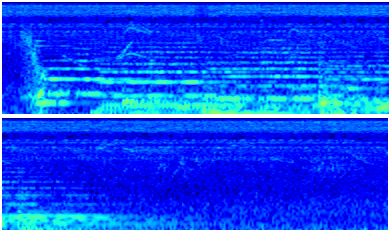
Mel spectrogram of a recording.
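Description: A short game jingle plays with bright chiming notes and fades away.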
